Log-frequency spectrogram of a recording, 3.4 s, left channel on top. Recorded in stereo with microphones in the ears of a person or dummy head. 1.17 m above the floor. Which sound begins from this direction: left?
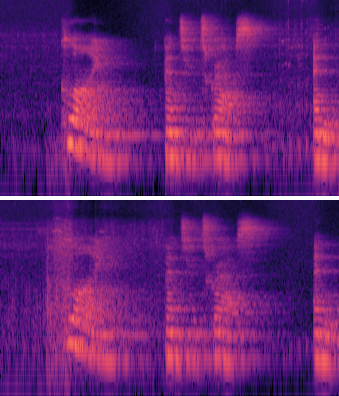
A woman speaking, at 0.6 s.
